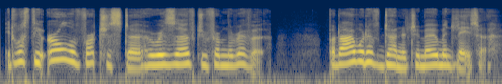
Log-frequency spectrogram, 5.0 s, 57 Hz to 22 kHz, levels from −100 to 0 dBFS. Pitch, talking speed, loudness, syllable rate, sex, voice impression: 235 Hz, 250 wpm, -17 LUFS, 6.7 syllables/s, female, feminine, middle-aged, slightly muffled, slightly unique, intense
